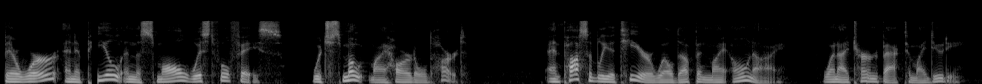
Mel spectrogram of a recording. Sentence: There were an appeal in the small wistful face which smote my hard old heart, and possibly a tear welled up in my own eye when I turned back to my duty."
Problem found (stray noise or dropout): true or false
true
